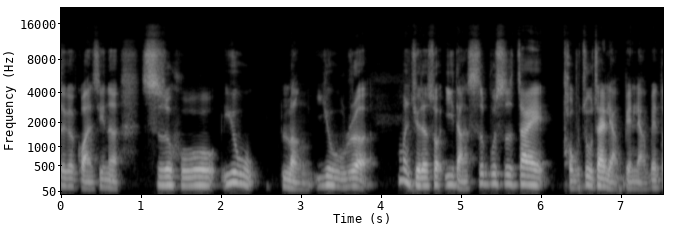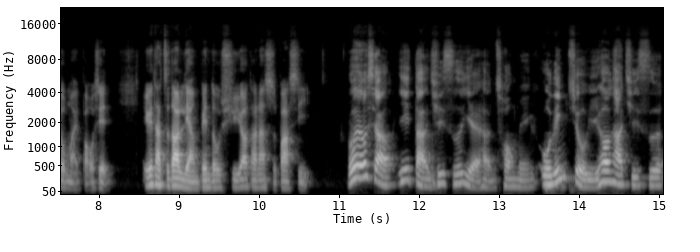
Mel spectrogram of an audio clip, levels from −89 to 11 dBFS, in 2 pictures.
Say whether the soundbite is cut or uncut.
uncut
